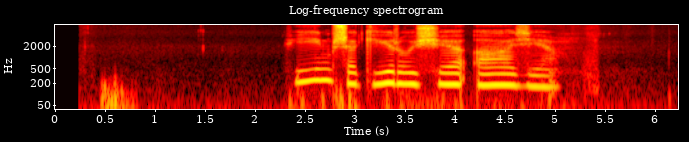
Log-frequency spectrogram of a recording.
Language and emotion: Russian, sad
